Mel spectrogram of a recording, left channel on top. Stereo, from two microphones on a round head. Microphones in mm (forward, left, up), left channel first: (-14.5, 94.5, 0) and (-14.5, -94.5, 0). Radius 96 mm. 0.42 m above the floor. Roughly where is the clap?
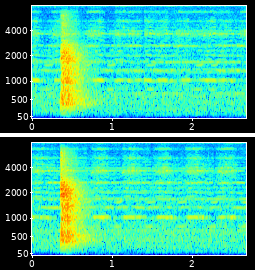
Right.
